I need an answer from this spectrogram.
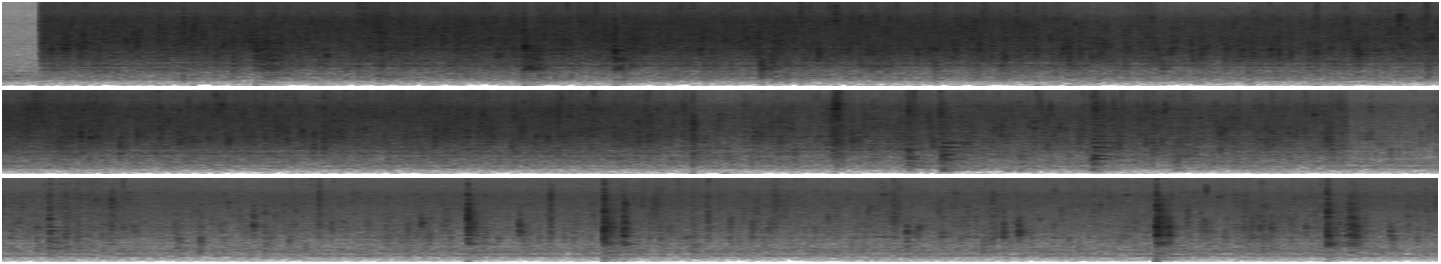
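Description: Catfish pieces frying in hot oil in a cast-iron skillet: a dense, steady crackling sizzle that turns quieter about two-thirds of the way through. In the second half a metal spoon knocks and scrapes against the pan now and then as the pieces are turned.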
